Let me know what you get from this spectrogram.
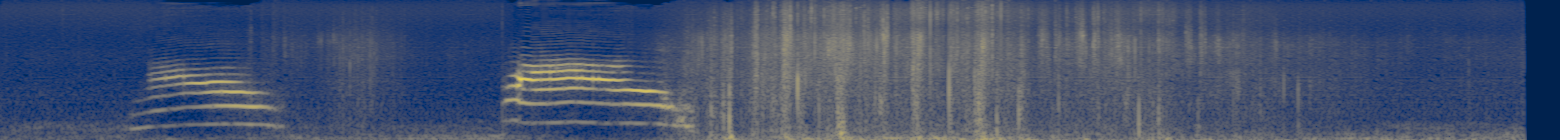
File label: cat sprint through sand; feline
